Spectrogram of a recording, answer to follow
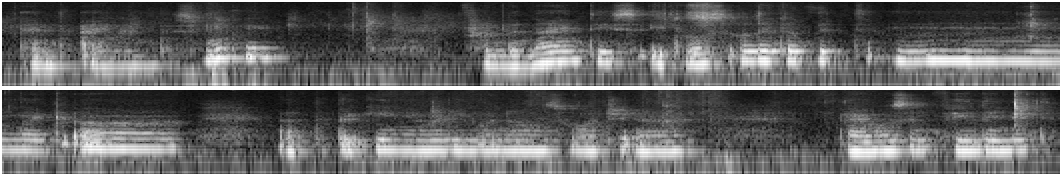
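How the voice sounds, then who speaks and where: Soft-spoken and fairly high-pitched, a woman talks at a moderate pace with ordinary pitch variation. Long, frequent pauses break her speech over noticeable background noise. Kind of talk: soft-spoken ASMR talk to camera; casual movie chat, personal opinions about a film.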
